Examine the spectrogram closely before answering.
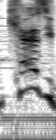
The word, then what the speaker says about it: Cazzy: 5th place, this person scored 74 points, and his name rhymes with bitch. I'll give you guys a hint. He makes textures and you guys should check him out. I'm referring to Kazzy Boy.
